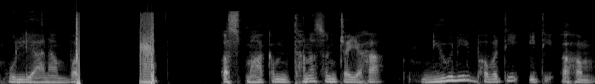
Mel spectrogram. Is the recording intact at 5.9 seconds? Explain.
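No. At 5.9 s, as throughout, the speech carries plainly audible AAC compression damage: smeared, warbling texture with fizzy sibilants. The likely cause is AAC-LC at a low bitrate, consistent with about 32 kbps, quantising frequency lines too coarsely for the hearing model.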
